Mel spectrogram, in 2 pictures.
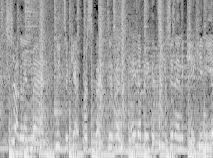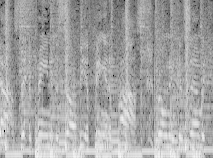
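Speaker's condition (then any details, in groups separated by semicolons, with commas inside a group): No condition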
